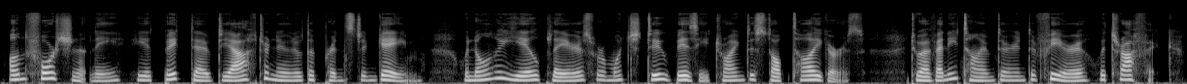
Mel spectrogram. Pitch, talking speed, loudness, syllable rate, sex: 200 Hz, 160 wpm, -19 LUFS, 4.7 syllables/s, female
